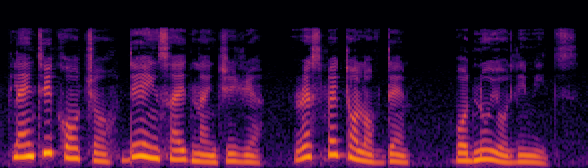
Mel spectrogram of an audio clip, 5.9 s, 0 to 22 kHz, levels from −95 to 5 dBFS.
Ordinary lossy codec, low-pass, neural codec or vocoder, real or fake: none; 10.8 kHz; none; real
